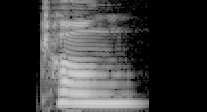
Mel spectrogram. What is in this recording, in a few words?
"cheng1", chinese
